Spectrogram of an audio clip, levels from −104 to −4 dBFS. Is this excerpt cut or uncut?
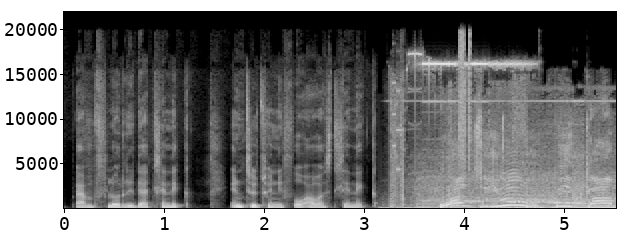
cut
